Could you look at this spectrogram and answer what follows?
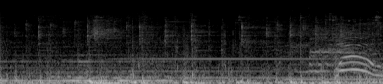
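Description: Horses in Red Dead Redemption 2 clip-clop steadily throughout, with a sharp whinny rising near the end over busy game ambience and music.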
